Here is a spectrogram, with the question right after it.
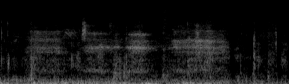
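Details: Leo, a German Shepherd, on a countryside walk through green wheat fields, breathes in rough, breathy bursts of panting, with brief higher tonal streaks and wind-like rumble underneath.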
